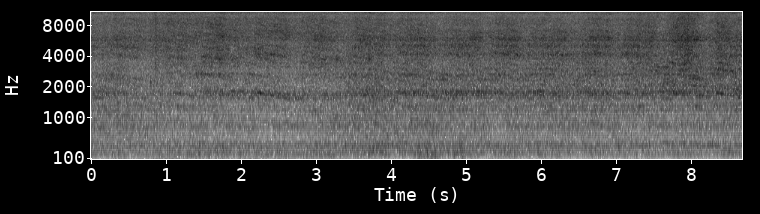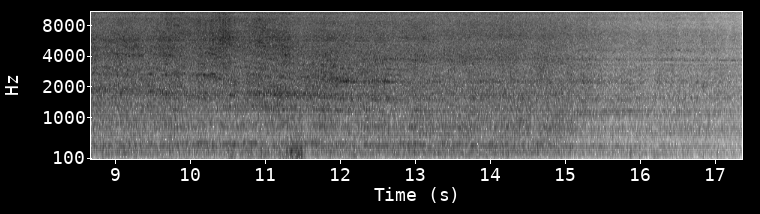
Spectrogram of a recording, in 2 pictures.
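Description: Freight train of loaded container wagons rushing past close by, with steady wheel and rail noise, rhythmic clicking over the rail joints and a high wheel ring that slowly drops in pitch. It fades near the end.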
